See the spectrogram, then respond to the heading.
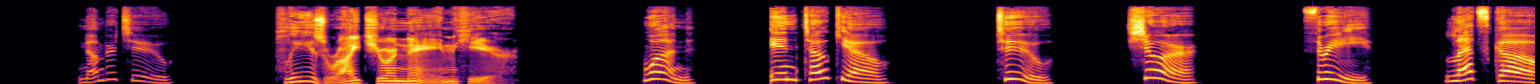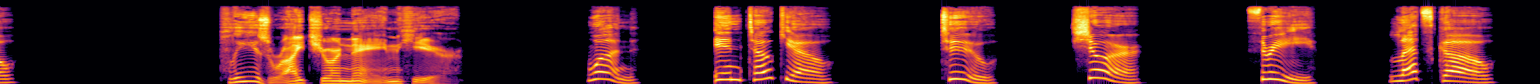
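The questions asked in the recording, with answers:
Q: Please write your name here.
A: 2: Sure.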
